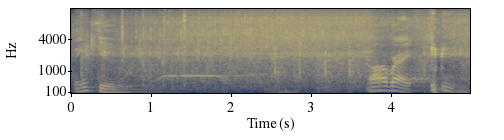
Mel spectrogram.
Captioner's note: cheers, applause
